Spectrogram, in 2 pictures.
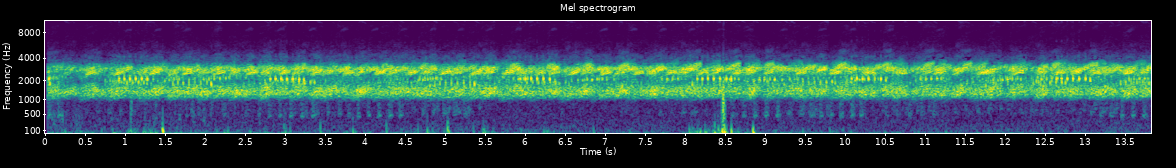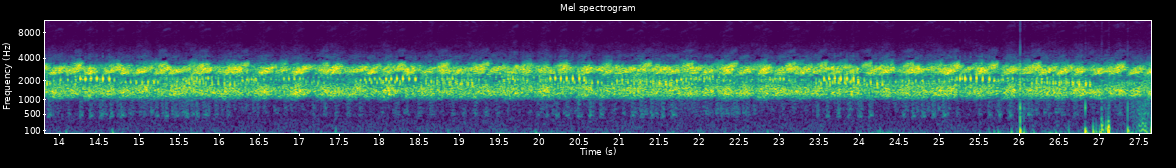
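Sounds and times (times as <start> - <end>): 
Japanese tree frog calling: 0.0 - 27.6.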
